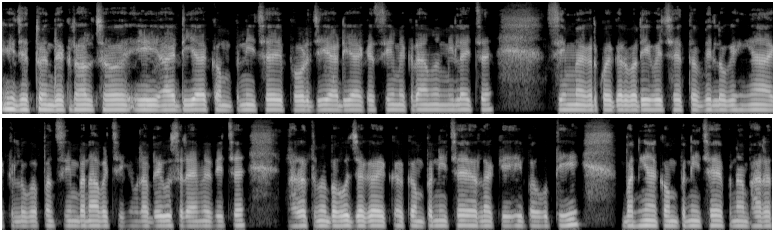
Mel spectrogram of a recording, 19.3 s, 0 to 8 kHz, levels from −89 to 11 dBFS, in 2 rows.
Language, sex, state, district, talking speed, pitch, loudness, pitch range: Maithili, male, Bihar, Begusarai, 175 wpm, 130 Hz, -17 LUFS, 125-130 Hz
